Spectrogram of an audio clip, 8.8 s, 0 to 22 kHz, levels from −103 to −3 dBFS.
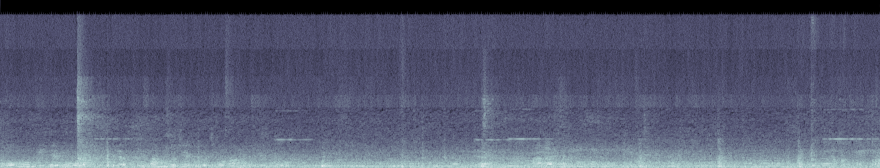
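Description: A recording of sounds has plainly audible Opus compression throughout, likely from a low-rate music-mode encode near 24 kbps. Tones sound grainy and rough, and a spectrogram shows noise-filled bands with few holes up to 20.1 kHz.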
